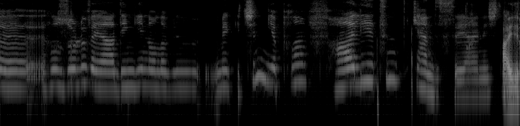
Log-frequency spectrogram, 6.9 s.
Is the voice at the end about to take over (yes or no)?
no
